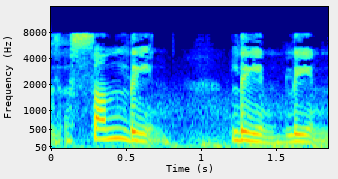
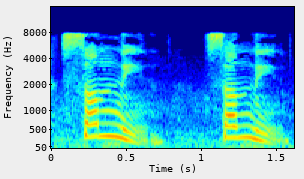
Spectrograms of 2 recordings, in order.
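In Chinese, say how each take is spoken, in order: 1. 第二个音节开头是 l 音。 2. 第二个音节开头是 n 音。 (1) "千万不要说成了新年，那个就是一个懒音" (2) "我们说的新年就是新年"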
